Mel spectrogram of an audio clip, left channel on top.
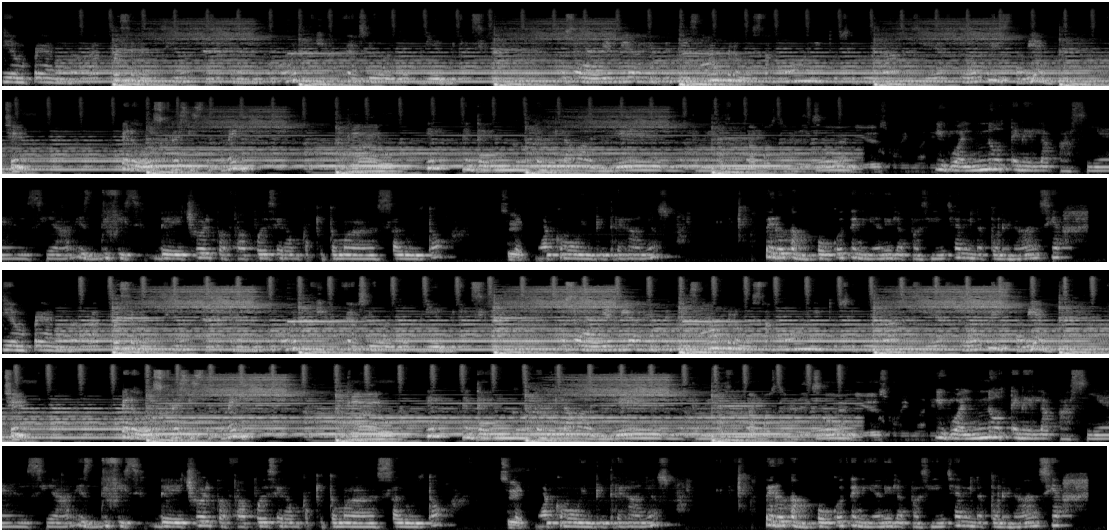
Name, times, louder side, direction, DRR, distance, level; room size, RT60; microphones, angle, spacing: voice 1, 0.0-4.9 5.2-10.6 11.1-11.3 12.3-13.7 15.3-19.6 20.4-26.7 27.3-29.0 29.5-33.0, right 1 dB, 40° right, 2.9 m, -23 dB
sound 1, 0.5-19.7, right 2 dB, 80° right, 2.4 m, -20 dB
voice 2, 14.5-15.1 15.8-16.3 18.2-20.4 27.1-27.4, right 2 dB, 65° right, 4.1 m, -25 dB
head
